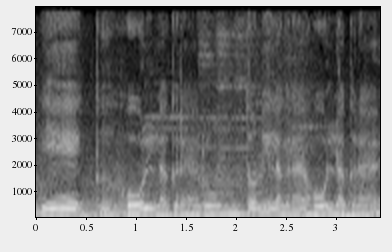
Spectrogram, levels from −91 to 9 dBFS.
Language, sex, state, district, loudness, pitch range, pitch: Hindi, female, Haryana, Rohtak, -14 LUFS, 155-185 Hz, 165 Hz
